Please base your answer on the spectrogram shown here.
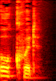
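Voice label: "awkward", British English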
